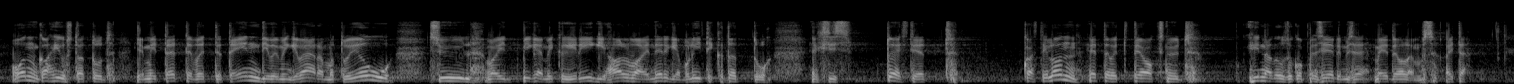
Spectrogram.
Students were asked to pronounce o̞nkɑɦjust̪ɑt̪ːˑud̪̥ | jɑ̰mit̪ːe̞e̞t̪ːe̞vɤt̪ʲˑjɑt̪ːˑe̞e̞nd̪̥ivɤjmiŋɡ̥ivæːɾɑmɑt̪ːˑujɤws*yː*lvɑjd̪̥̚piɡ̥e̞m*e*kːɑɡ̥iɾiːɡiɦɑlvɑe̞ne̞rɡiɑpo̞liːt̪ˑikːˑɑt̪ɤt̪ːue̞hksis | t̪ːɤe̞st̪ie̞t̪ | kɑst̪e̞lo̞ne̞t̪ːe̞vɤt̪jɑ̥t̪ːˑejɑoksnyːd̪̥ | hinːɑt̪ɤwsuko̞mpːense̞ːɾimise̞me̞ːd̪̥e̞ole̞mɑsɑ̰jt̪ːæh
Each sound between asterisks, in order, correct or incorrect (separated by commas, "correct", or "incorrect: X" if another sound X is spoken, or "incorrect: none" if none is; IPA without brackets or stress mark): correct, incorrect: i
